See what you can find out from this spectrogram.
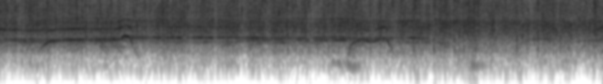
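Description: A crowd claps steadily in thanks for Dr. Sonia Adesara, a dense, loud wash of applause that holds for several seconds, with a few whoops and cheers rising above the clapping.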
